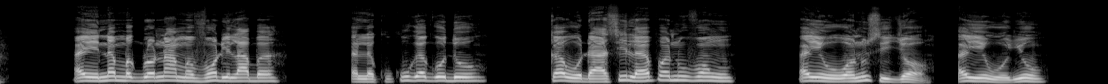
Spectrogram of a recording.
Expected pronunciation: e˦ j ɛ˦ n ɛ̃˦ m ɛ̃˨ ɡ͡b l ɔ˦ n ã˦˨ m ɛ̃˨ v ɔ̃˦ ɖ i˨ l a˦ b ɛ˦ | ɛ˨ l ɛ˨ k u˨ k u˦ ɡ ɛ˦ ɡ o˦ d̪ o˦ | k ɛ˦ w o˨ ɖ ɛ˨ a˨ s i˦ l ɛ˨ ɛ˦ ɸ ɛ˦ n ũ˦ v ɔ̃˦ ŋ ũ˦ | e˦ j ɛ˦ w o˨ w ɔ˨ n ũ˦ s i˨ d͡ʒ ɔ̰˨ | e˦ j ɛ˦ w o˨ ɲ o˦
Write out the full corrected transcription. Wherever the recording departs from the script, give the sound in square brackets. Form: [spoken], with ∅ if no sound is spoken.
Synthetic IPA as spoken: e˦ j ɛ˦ n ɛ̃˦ m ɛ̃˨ ɡ͡b l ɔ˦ n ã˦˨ m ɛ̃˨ v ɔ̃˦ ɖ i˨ l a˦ b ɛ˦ | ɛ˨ l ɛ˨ k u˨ k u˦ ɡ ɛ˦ ɡ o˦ d̪ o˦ | k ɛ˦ w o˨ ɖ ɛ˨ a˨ s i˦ l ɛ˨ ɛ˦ ɸ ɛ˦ n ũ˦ v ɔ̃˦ ŋ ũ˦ | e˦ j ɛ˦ w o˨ w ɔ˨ n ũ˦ s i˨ d͡ʒ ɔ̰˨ | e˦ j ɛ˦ w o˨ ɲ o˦

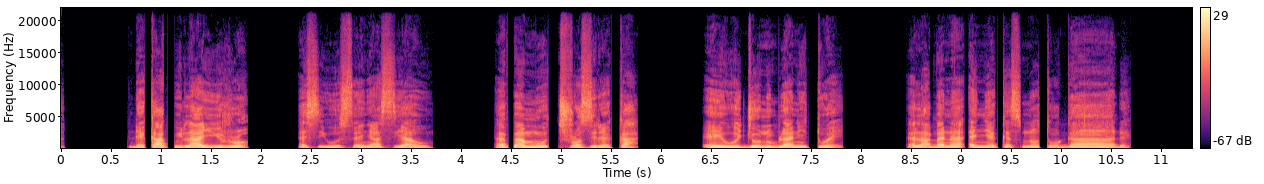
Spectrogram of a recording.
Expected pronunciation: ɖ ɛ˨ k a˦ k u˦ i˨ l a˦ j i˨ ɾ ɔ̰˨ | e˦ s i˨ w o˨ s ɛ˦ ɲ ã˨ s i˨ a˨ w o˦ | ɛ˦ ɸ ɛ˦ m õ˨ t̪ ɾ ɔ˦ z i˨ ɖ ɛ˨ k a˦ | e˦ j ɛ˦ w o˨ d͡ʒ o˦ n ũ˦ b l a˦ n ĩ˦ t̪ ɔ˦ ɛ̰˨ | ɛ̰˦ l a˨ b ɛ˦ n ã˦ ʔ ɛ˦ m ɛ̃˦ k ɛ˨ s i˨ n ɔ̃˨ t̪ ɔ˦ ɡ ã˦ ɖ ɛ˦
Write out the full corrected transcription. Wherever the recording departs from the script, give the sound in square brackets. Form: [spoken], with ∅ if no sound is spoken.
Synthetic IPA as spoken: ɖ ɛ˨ k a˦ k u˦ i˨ l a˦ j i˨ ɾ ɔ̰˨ | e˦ s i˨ w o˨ s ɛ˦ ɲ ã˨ s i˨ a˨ w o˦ | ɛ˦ ɸ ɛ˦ m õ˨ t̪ ɾ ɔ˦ z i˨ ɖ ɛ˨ k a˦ | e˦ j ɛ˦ w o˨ d͡ʒ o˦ n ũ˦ b l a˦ n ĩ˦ t̪ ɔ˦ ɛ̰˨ | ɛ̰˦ l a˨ b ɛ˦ n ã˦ ʔ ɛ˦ [ɲ] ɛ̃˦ k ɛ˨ s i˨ n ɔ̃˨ t̪ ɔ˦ ɡ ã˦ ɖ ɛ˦

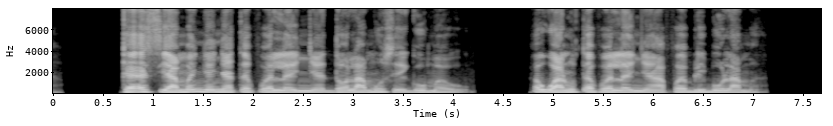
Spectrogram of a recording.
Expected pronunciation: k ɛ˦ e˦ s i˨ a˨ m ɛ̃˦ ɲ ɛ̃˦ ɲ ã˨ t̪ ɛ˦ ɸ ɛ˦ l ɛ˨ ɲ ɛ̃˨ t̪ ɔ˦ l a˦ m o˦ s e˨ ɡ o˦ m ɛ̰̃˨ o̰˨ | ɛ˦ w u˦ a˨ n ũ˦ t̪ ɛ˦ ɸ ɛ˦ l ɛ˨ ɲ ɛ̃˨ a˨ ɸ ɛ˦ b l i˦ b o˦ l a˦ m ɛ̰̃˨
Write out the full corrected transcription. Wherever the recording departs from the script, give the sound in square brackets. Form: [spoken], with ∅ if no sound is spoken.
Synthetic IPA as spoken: k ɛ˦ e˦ s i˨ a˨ m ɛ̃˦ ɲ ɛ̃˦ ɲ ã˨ t̪ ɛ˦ ɸ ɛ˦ l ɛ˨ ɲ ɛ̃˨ [d̪] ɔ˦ l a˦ m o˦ s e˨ ɡ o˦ m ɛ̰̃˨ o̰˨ | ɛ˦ w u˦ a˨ n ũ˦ t̪ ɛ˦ ɸ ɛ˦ l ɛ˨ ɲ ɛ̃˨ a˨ ɸ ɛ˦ b l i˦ b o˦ l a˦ m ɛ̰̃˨

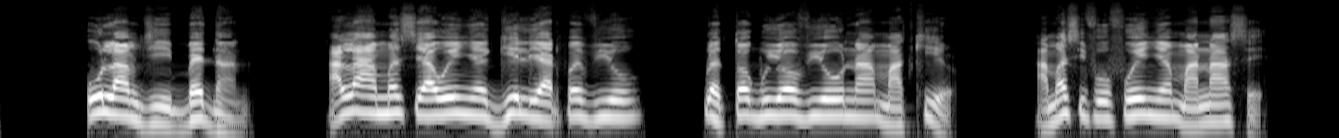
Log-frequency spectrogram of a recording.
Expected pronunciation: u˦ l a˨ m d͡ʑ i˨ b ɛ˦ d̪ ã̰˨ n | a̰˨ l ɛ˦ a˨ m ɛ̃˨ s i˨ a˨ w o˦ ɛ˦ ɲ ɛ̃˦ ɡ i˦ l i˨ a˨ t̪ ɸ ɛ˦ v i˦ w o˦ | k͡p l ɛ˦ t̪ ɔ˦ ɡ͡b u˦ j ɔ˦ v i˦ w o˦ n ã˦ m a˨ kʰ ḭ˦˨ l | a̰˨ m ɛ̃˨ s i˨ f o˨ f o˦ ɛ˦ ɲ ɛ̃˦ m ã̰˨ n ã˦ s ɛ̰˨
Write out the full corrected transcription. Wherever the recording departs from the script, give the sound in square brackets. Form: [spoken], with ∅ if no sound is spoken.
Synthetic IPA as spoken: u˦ l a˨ m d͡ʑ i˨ b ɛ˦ d̪ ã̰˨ n | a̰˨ l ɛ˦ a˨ m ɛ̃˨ s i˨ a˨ w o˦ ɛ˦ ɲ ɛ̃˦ ɡ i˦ l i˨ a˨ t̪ ɸ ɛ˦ v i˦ w o˦ | k͡p l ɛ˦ t̪ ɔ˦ ɡ͡b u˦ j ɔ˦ v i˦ w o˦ n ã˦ m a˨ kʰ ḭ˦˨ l | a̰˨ m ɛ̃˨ s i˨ f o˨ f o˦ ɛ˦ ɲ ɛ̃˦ m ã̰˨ n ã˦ s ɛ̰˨

